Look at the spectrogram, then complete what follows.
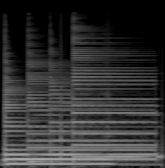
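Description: Opening notes of a country song: about four bright, sustained instrumental notes in quick succession, ringing together and holding steady and loud before fading slightly, with no voices.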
